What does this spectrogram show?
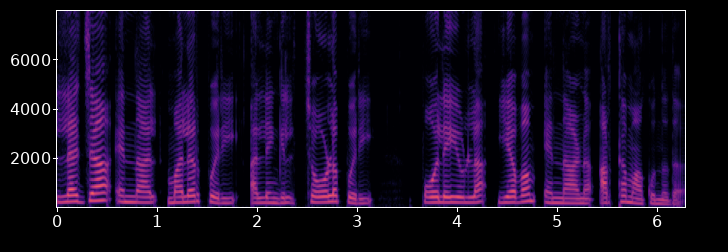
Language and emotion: Malayalam, neutral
